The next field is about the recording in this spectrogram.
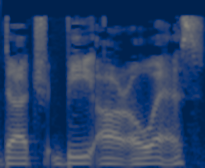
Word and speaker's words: Dutch Bros: Dutch Brothers, really they just spell it Dutch, B-R-O-S, Dutch Bros, plans to build a 950-square-foot building adjacent to the Fifth Third Bank branch off Mooresville Parkway near Trader Joe's.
